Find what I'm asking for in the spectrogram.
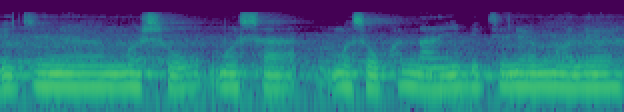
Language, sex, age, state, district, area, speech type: Bodo, female, 60+, Assam, Chirang, rural, spontaneous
